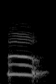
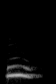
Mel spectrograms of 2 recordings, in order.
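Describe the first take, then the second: First: The vowel sounds plain, without a hollow quality. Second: The vowel sounds hollow, like a hooting owl. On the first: "If my larynx is up" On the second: "it sounds to me like a hoot owl"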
